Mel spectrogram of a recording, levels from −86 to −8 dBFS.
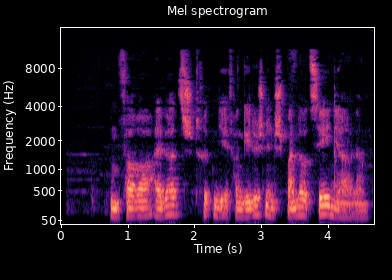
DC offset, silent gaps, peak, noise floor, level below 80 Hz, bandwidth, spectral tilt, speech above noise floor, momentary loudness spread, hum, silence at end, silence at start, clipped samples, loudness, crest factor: under 0.1%; none; -12 dBFS; -61 dBFS; -68 dBFS; 11.5 kHz; -4 dB/octave; 33 dB; 7 LU; none; 0.1 s; 0.75 s; under 0.1%; -28 LUFS; 18 dB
